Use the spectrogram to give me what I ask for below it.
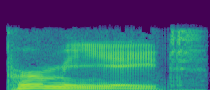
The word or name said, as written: permeate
